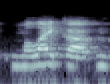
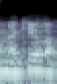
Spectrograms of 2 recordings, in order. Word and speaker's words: Michaela: uh with uh with malaika is it malaika malika i also want to say her name wrong um it's uh michaela pratt michaela thank you michaela pratt so she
